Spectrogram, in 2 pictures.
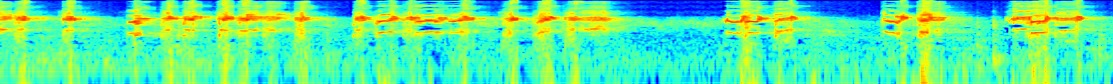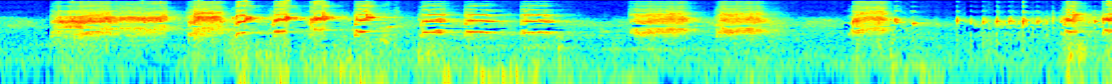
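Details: European goldfinches in a cage, known as royal goldfinches, singing what is called a faultless song: long stretches of fast, chattering twitters and buzzy trills with brief gaps between phrases.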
